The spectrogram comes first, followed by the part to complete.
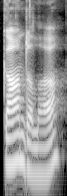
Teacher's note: The first, gondola, has first syllable stress. Letter O says vowel ah, gone. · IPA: /ˈgɑndələ/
